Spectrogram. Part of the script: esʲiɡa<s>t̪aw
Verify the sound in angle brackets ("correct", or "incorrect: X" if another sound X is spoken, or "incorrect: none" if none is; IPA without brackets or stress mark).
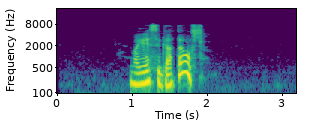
incorrect: none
